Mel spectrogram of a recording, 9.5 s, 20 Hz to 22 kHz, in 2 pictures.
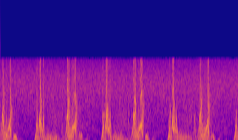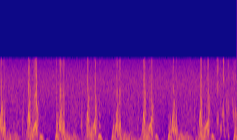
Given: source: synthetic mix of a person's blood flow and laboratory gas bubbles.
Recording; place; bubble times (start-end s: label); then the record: Doppler ultrasound of blood flow; precordium
9.08-9.50 s: bubbles
From the record:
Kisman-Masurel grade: 212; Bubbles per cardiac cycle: several, 3 to 8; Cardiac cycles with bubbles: 1 to 10%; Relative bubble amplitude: moderate (0.250 to 0.450); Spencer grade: 1 (occasional bubble signal discernible with the cardiac motion signal, with majority of cardiac periods free of bubbles); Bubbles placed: anywhere in the cardiac cycle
